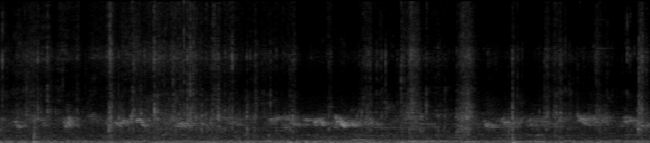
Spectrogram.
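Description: Small birds chirping repeatedly, with soft pats and clicks of raw potato slices being tossed and turned over by hand on a banana leaf.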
